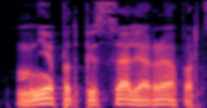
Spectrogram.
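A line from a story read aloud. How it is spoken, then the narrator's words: Calm reply. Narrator (Russian): спокойно ответил Денис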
